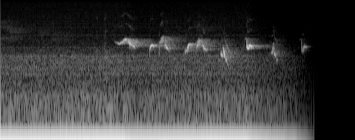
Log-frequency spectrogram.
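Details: Lure song of a greater green leafbird in ngeplong style, meant to prompt other leafbirds to answer: a brief run of bright slurred chirps in quick succession over heavy hiss, ending abruptly.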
